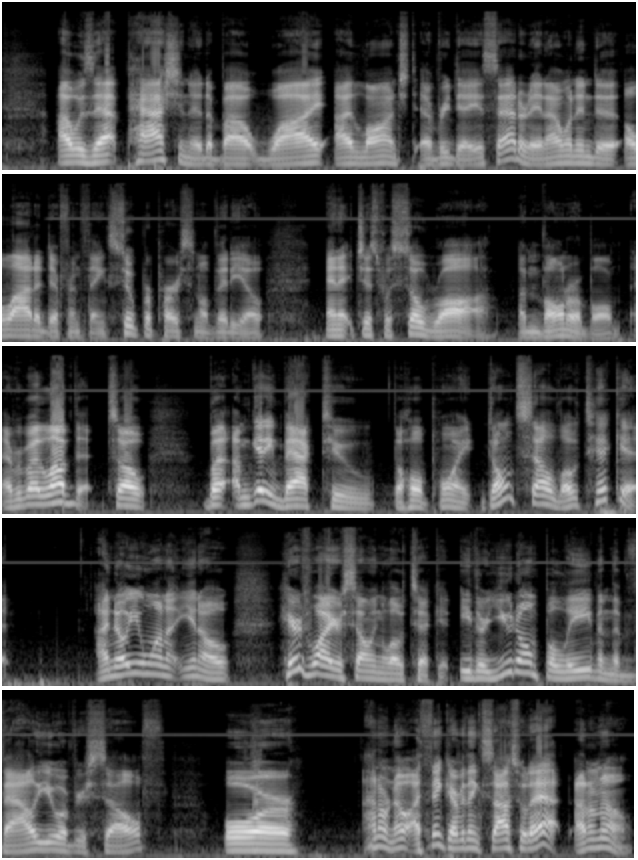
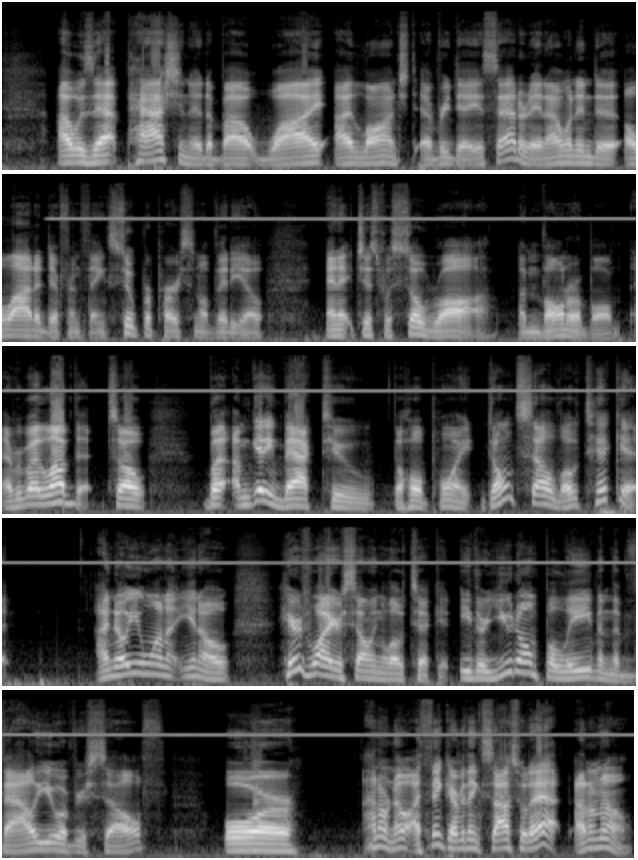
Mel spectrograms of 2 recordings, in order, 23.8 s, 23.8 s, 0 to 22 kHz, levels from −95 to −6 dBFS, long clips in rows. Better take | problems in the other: first | high-pitched whine; loud; from 5 s on; 8 kHz, 9 dB below the speech; faint in the first

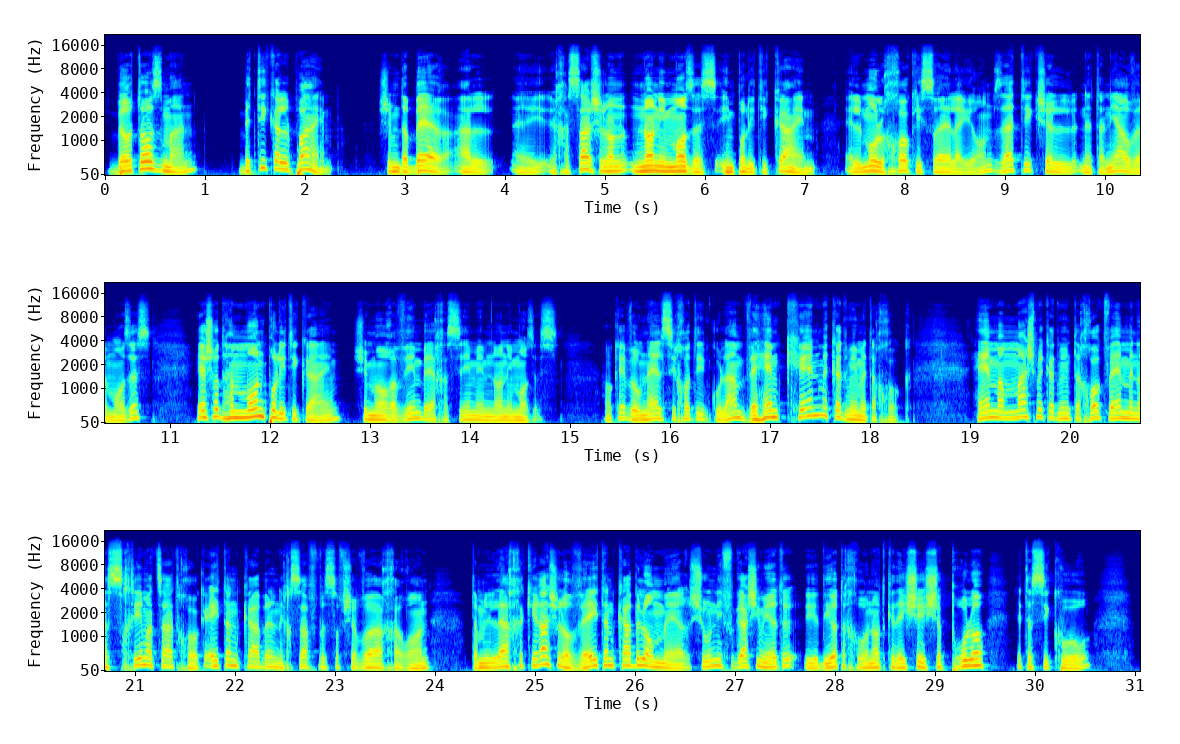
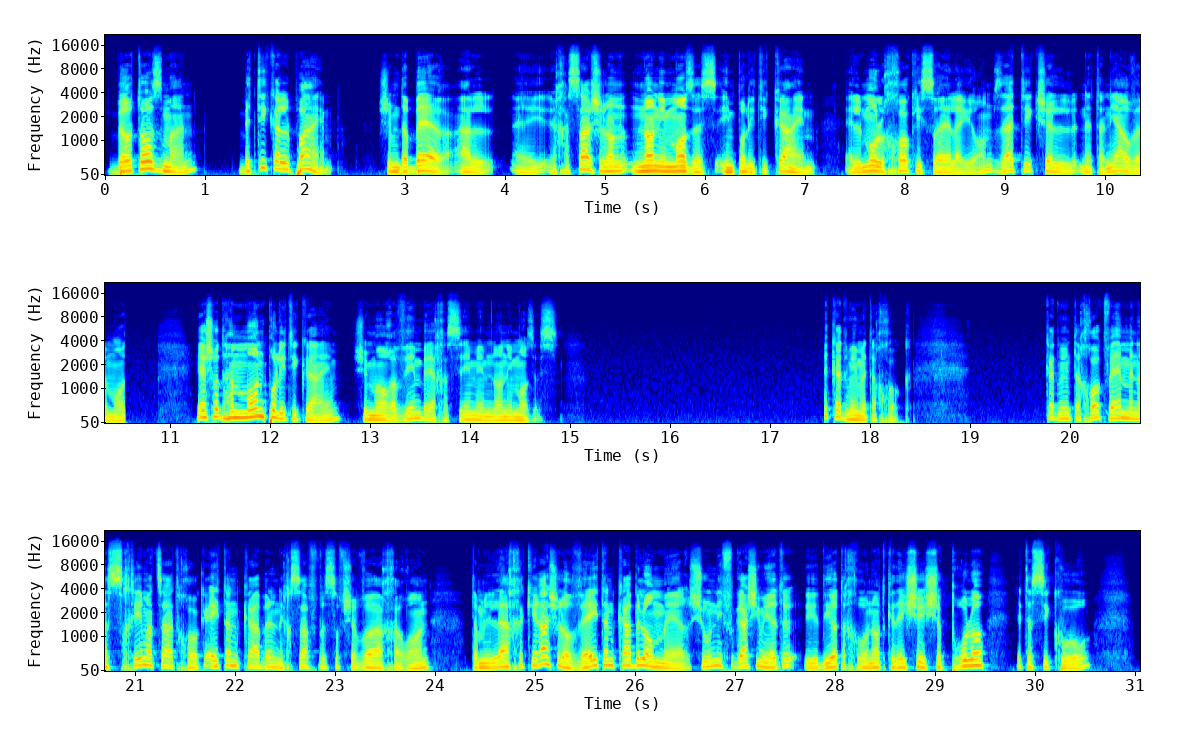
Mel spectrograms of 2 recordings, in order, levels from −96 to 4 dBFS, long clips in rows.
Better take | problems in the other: first | audio cutting out; at 11 s, at 15 s for 2.5 s and at 19 s for 1 s

